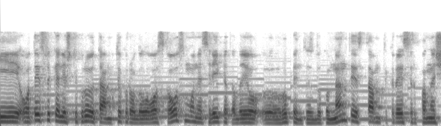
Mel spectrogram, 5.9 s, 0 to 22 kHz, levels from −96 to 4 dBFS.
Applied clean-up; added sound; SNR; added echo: none; Wind instrument, woodwind instrument; 17 dB; none.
